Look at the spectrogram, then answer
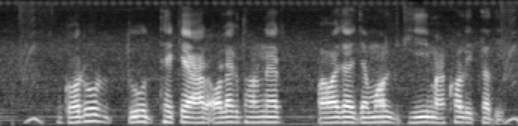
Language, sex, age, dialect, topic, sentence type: Bengali, male, 18-24, Jharkhandi, agriculture, statement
